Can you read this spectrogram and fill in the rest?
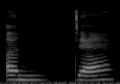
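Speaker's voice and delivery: "undamaged" split into three separate beats; syllable by syllable. Shown as a demonstration. Teacher shows learners three syllables in "undamaged", syllable by syllable. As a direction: pause after each syllable of "undamaged". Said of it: "It's three syllable".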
